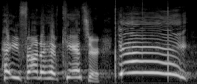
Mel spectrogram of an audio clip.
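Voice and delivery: high, sarcastic fake celebration; mock cheer. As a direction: cheer absurdly at bad news. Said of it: "Said no one ever".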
